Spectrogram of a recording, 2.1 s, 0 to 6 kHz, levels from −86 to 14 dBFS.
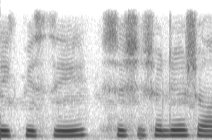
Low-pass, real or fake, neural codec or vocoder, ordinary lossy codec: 5.4 kHz; real; none; none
